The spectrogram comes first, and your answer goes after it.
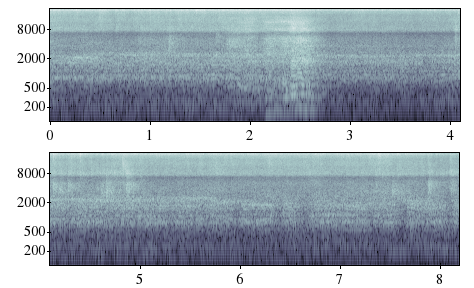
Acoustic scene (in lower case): restroom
